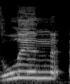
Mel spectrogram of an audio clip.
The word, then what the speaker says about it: Lynn: my middle name is Lynn, L-Y-N-N.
